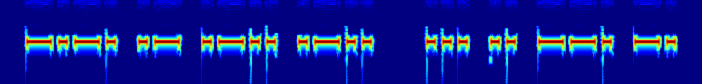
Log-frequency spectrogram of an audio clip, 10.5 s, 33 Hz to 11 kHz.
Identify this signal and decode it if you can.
Morse code, heard as a keyed tone, about 10 wpm, 610 Hz. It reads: CALL SIGN
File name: 2011-04-mp3 / RICK JJ0MPI 10WPM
